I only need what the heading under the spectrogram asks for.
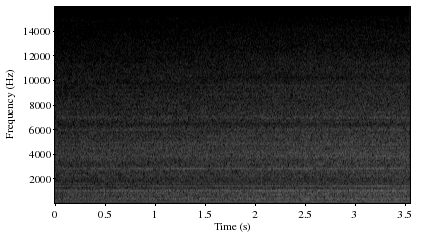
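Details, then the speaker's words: WULF PCP air compressor with only the cooling fan running, before the motor is started; temperature dropping from 18°C to 17°C: steady airy whoosh over a constant low hum, no rattles; normal fan running, drawing in cool air. "the temperature will fluctuate as the motor turns or as the fan motor comes off but we just want to see that it's changing temperature and that it's sucking in cool air"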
